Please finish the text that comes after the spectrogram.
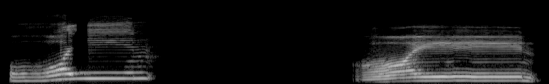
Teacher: غین صحیح جو ہے نا اوپر سے ادا کریں, ابتدائی حلق سے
